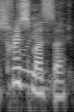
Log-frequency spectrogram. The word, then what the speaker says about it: Christmas: Donc, mais on enlève le T au niveau de la prononciation, donc ça fait Christmas.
